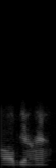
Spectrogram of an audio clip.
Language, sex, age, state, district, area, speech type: Tamil, male, 18-30, Tamil Nadu, Pudukkottai, rural, conversation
